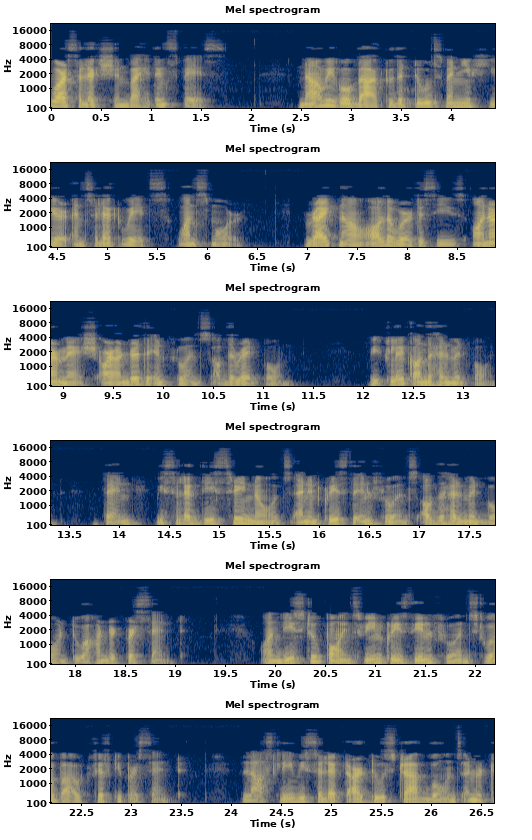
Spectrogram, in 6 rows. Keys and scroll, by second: 23.3 space, 25.6 Escape.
